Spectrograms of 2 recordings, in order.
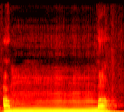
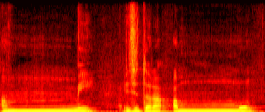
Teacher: یہاں پر میم مشدد ہے، لہٰذا یہ ایک الف کے برابر کھینچ کر اور ناک سے غنہ ہو کر پڑھا جائے گا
